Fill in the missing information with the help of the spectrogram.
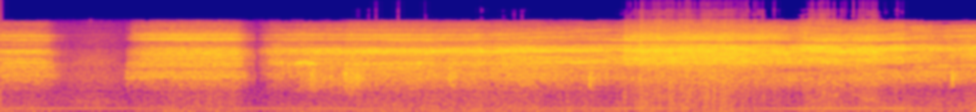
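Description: Barn owl giving long, harsh, hissing screeches, rasping and breathy, broken by two brief pauses early on, with a faint low electrical hum beneath.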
